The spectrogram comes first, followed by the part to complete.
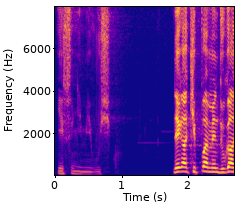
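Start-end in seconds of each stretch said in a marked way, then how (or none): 0.0-1.0 soft, low answer, much quieter; 예수님이 said low and soft as the answer; hushed answer. Shown as a demonstration. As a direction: drop to a near murmur on 예수님이. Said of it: "내가 울면 누가 울어요".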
